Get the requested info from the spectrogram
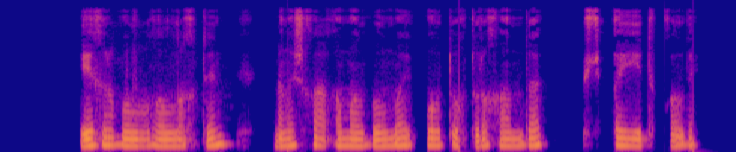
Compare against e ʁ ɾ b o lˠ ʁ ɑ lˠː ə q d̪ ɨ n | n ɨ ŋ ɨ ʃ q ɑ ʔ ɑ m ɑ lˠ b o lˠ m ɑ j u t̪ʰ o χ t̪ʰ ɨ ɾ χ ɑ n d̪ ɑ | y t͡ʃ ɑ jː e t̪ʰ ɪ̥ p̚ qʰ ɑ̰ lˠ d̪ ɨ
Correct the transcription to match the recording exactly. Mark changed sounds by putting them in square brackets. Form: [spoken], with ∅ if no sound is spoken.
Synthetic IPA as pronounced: e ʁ ɾ b o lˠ ʁ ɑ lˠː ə q [t̪] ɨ n | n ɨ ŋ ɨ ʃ q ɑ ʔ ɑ m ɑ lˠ b o lˠ m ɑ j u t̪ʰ o χ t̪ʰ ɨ ɾ χ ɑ n d̪ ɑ | y t͡ʃ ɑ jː e t̪ʰ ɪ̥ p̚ qʰ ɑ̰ lˠ d̪ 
